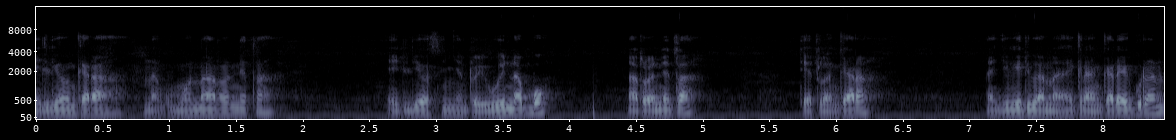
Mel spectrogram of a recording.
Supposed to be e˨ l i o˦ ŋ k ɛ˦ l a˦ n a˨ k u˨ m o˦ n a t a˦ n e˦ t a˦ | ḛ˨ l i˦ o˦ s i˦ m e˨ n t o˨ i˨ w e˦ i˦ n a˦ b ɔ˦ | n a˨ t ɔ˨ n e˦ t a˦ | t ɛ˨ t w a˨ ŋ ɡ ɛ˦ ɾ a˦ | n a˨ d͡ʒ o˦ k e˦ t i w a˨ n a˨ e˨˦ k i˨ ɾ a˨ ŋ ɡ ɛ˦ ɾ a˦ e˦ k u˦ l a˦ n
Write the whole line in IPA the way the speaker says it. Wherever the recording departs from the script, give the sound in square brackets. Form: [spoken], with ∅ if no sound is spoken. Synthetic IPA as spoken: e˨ l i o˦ ŋ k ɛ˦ [ɾ] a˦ n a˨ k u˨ m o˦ n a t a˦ n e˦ t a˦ | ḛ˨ l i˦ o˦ s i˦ [ɲ] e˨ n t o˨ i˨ w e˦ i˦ n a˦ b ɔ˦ | n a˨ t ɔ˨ n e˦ t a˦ | t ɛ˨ t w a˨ ŋ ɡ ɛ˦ ɾ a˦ | n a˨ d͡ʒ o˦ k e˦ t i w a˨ n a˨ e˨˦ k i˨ ɾ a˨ ŋ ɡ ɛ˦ ɾ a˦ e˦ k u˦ [ɾ] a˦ n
